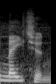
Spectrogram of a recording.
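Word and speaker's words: Maechen: It is actually Machen, not Macon. So we got to remember that.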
